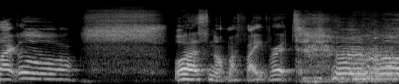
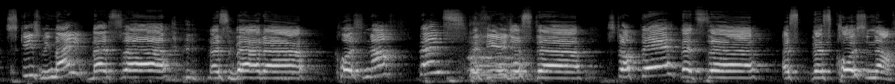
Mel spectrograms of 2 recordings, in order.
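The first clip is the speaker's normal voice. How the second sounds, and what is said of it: Loud, raised assertive voice. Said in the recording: “raised my voice as about this loud”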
